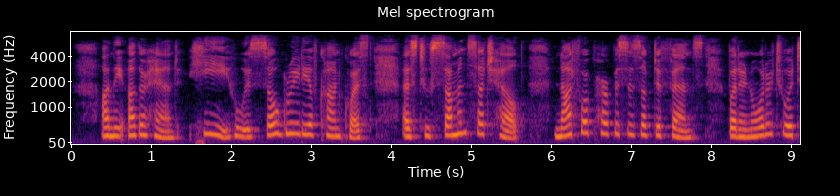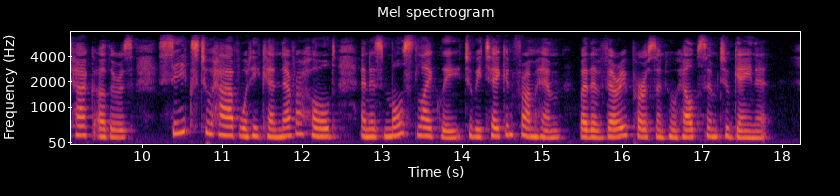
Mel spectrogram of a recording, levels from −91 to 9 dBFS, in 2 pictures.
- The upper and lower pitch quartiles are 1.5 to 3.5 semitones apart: No, average, 4.2 semitones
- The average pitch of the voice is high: Yes, high, 220 Hz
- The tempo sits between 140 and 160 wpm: No, average, 180 wpm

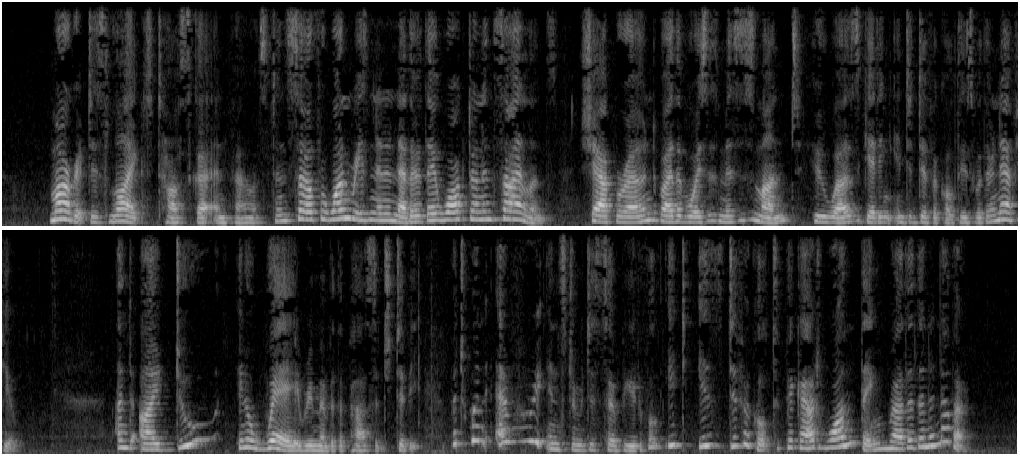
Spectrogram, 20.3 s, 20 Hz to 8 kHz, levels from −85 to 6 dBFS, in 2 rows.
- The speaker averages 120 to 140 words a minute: No, average, 175 wpm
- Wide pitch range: Yes, wide, 7.4 semitones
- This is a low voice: No, high, 215 Hz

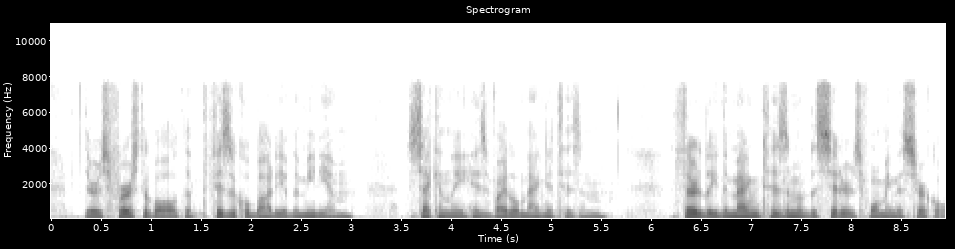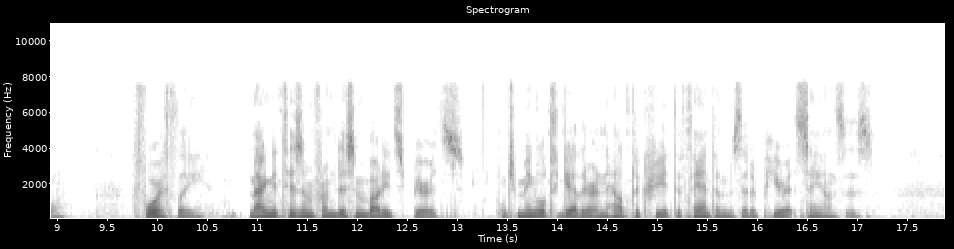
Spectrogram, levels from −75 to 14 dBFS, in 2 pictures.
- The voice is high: No, very low, 95 Hz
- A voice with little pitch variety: No, average, 3.3 semitones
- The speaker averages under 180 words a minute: Yes, average, 145 wpm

